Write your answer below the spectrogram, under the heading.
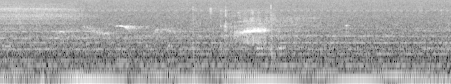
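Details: Toads croaking in the background from a field not far from the home, while a sparrow pecks seeds on a balcony; deep low throbbing croaks recur roughly once a second, with a brief higher chirp partway through.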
